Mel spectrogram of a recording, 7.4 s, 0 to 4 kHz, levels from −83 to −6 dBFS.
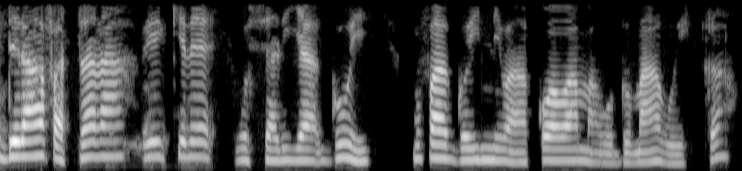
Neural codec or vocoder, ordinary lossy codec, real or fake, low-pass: none; AAC, 32 kbps; real; 3.6 kHz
